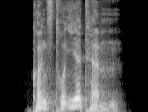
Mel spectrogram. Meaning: strong dative masculine/neuter singular of konstruiert
- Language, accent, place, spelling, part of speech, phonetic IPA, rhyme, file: German, Germany, Berlin, konstruiertem, adjective, [kɔnstʁuˈiːɐ̯təm], -iːɐ̯təm, De-konstruiertem.ogg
